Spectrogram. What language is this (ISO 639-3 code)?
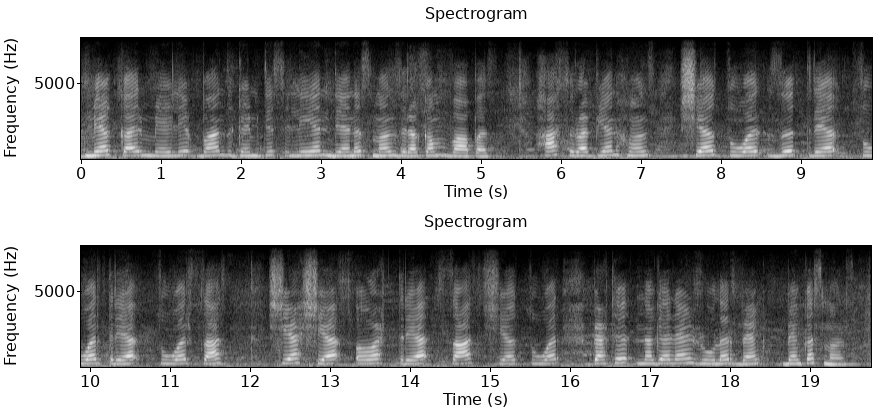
kas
